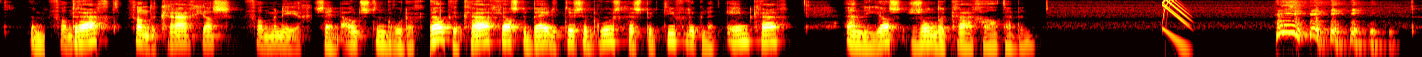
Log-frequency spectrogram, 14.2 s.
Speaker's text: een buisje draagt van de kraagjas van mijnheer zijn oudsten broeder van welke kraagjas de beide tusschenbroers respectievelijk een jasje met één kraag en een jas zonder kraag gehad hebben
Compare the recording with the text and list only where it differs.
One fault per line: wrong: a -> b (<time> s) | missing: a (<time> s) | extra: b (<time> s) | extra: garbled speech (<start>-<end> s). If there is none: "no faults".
wrong: buisje -> van (0.5 s)
missing: van (4.2 s)
missing: een jasje (7.0 s)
